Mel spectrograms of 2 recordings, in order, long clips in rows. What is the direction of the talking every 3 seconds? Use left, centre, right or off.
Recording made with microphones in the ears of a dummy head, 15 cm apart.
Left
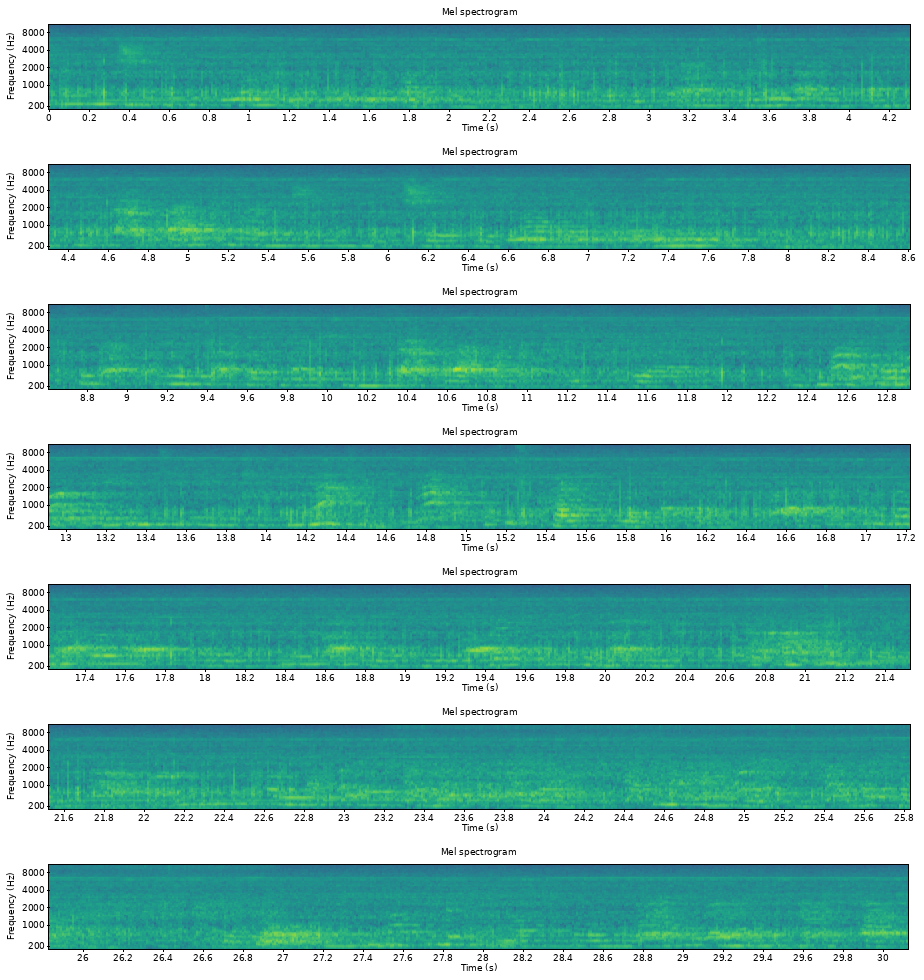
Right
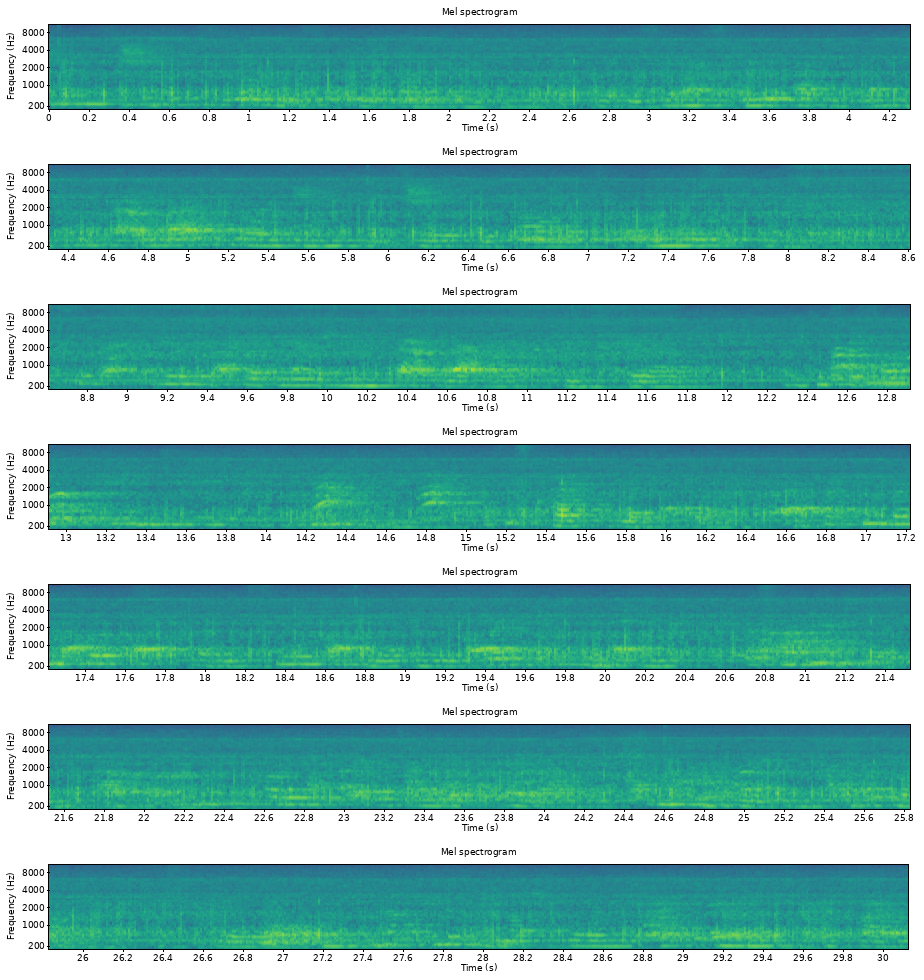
right, right, right, right, left, right, right, right, right, right.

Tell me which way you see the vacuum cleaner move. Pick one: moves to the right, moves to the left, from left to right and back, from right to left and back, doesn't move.
doesn't move.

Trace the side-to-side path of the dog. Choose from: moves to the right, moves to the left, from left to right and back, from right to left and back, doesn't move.
from left to right and back.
